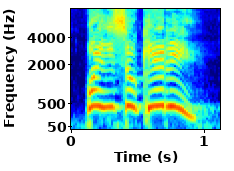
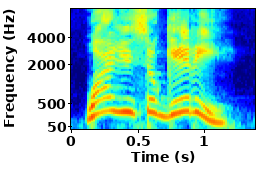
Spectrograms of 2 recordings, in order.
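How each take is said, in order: First: Squeakily high incredulous question; escalating disbelief. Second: High-pitched incredulous question; exasperated. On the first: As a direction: push the disbelief right up into a squeal. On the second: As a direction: ask it in raised-pitch disbelief. Exasperated question to absent Candace. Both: Real, not acted.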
